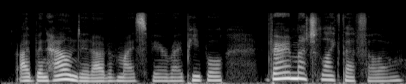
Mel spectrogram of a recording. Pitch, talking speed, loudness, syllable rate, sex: 185 Hz, 205 wpm, -17 LUFS, 6.0 syllables/s, female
